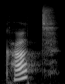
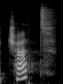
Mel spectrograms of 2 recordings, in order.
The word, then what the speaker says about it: Khat: things that are happening with Khat or Chat, depending on how you say it, the things that are happening with Chat is not the only thing that's going on in Ethiopia.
